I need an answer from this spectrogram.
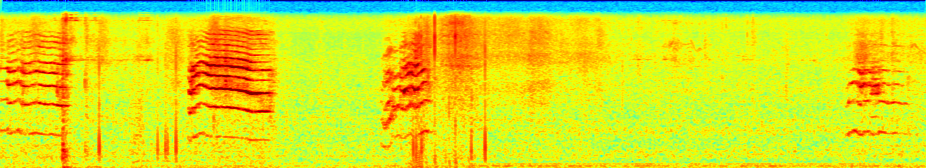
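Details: Rescued cats longing for the outside world meow repeatedly: a short cry, then a longer drawn-out wail, a bent rising meow and a final brief call. Faint clicks and a low hum run throughout.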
